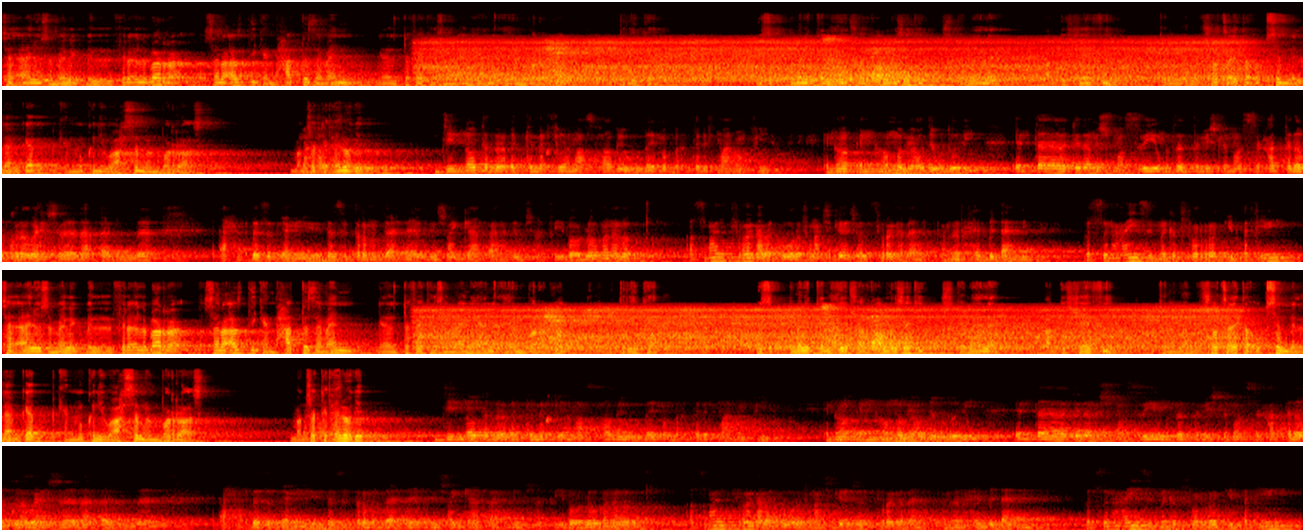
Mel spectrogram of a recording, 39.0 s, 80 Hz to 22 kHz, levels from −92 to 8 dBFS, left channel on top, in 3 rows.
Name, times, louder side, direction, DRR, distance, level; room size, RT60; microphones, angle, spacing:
voice 1, 0.0-6.6 7.5-10.0 10.4-11.1 11.6-15.0 15.9-16.6, right 3 dB, 45° right, 10 dB, 0.6 m, -32 dB
sound 1, 4.1-12.4, right 2 dB, 70° right, 2.8 m, -32 dB
voice 2, 16.0-16.5 17.3-20.7 21.2-22.8 23.1-27.8 28.2-32.4 32.9-36.3 36.8-38.8, left 1 dB, 70° left, 5 dB, 0.9 m, -37 dB
21.5 x 7.5 x 4.6 m, 2.7 s
head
